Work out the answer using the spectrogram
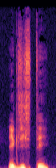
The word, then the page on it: exciter: /ɛk.si.te/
